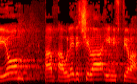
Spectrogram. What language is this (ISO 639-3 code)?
heb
